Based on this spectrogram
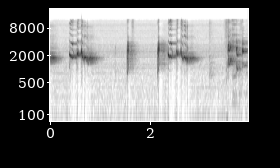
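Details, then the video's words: Caged white-eared bulbul, newly arrived and tailless, giving short bubbly warbled phrases ending in falling whistled notes, three bursts with brief silences between. "White-Eared Bulbul Song"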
